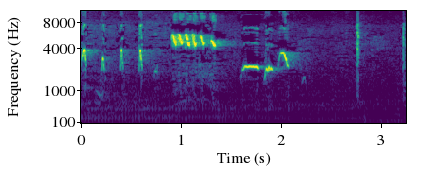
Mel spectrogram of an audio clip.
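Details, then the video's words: Agitated white-rumped shama, a fighter used to provoke other birds, giving sharp chips, a quick high trill and two loud clear whistled phrases in quick succession. "PANCINGAN BURUNG MURAI BATU EMOSI DAN FAIGTHER"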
